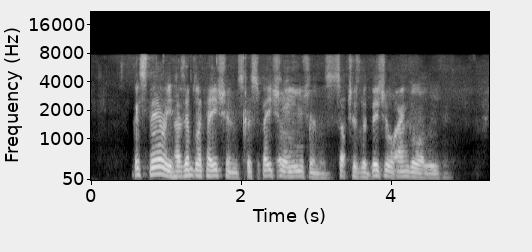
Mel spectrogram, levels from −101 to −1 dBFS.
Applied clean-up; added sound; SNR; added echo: neural mask model Resemble Enhance denoiser.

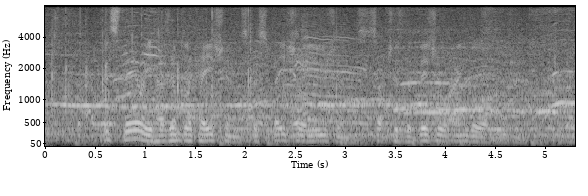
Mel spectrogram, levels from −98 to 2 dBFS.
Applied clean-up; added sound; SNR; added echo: none; Crowd / Cheering; -3 dB; none.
